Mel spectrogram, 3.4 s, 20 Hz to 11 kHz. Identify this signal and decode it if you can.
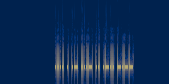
Morse code, heard as a keyed tone, about 50 wpm, 700 Hz. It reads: HEAVILY
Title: LY Suffix - Top 100 Words with Base Words 50wpm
